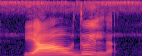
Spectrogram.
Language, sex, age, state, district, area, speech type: Kannada, female, 18-30, Karnataka, Tumkur, rural, spontaneous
